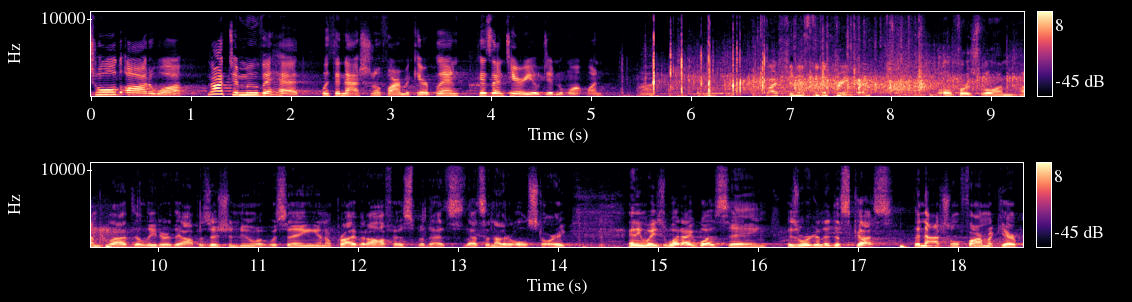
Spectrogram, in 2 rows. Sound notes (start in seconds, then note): 9.6 applause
